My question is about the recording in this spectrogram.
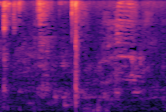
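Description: Rohu fish pieces being cut and handled on an upright boti blade: a few sharp wet knocks, the loudest about a second in.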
